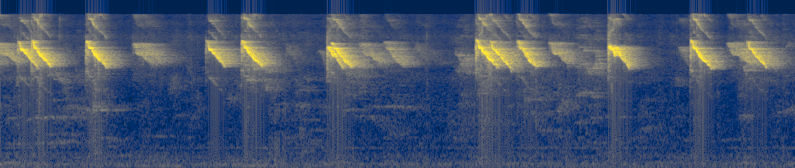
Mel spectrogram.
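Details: Oriental white-eye female calling to lure males: rapid series of thin, sharply falling then buzzing notes, often doubled, separated by short pauses, with a quiet low rumble underneath.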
